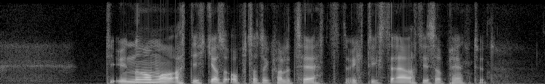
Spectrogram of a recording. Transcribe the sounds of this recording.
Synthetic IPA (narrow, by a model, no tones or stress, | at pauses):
d̪̥ḭːʔʉnʁɔməʁɑ̰t̪̚d̪iːɪkːəæːʁs̬o̰ːʔɔpt̪ʰɑt̪ːɑːkʰʋɑlɪt̪ʰeːt̪d̪ḛːʋɪkt̪ɪkst̪ʰəæːʁɑt̪̚d̪iːseːʁpʰeːnt̪ʉ̰ːd̪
